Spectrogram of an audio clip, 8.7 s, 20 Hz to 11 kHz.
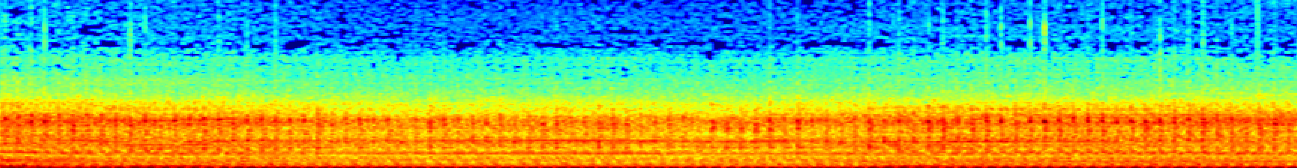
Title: Стук мотора Subaru Forester SF5 EJ20 Turbo АКПП & МКПП (вкладыши)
